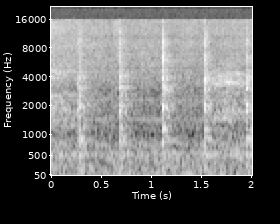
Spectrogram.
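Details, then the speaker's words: Commodore Amiga 4000 floppy drive (DF0) formatting an old disk: quiet, regular ticks about every 0.4 s over a faint hiss as the drive keeps retrying. Owner judges the disk dead. "Oh, this disc is dead because it made so many defective sounds."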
